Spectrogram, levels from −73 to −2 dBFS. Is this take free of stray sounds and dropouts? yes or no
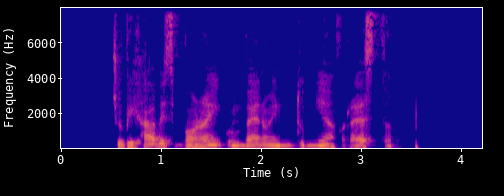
yes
